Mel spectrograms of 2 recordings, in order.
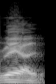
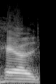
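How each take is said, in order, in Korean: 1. 이 단어는 R 같은 소리로 시작해요. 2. 이 단어는 H 소리로 시작해요.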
